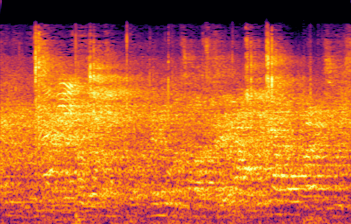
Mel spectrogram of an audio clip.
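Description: Indistinct players' voices echoing in a large sports hall, with a few sharp knocks of a volleyball bouncing on the court floor.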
